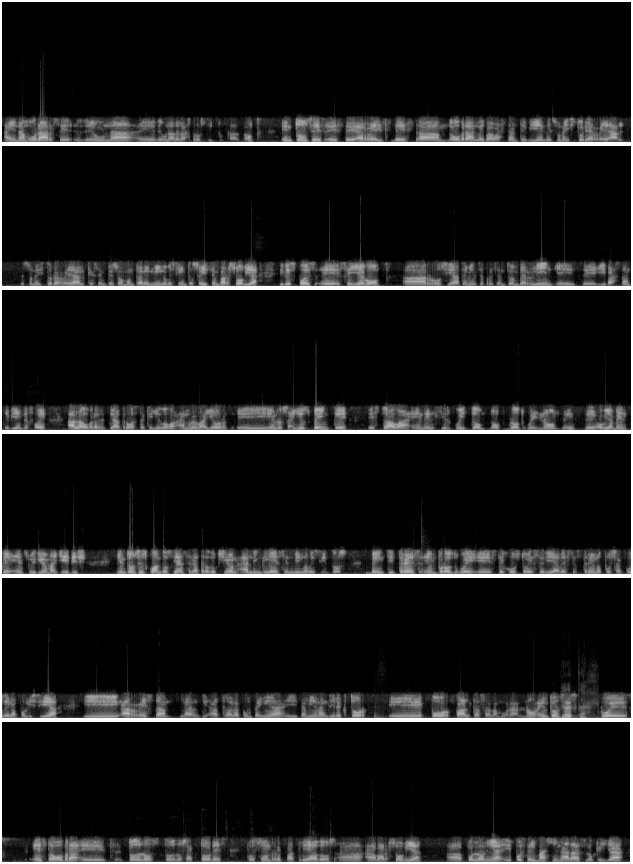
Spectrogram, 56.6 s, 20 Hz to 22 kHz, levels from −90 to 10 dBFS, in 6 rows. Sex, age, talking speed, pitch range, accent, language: male, 40-59, 160 wpm, 125-160 Hz, Mexican, Spanish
